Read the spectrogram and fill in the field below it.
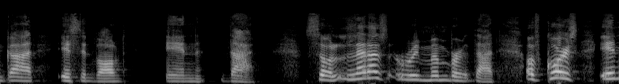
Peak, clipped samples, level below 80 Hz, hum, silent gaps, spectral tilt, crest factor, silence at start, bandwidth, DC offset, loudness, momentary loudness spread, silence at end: -8 dBFS; under 0.1%; -70 dBFS; none; none; -4.5 dB/octave; 18 dB; 0 s; 11.5 kHz; under 0.1%; -26 LUFS; 13 LU; 0 s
